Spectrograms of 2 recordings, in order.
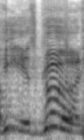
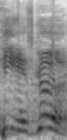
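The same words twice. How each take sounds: First: Slow loud stress on good; proud emphasis. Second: Loud repeat, good stressed; echoed emphasis. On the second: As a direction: hammer good again. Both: Shown as a demonstration.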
